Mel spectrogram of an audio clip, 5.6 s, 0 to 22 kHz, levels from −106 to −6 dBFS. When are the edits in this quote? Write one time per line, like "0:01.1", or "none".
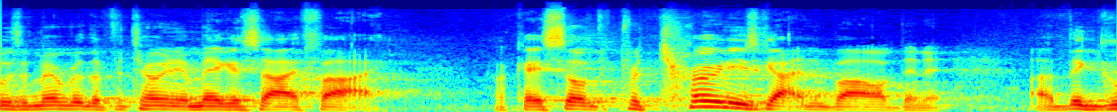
none

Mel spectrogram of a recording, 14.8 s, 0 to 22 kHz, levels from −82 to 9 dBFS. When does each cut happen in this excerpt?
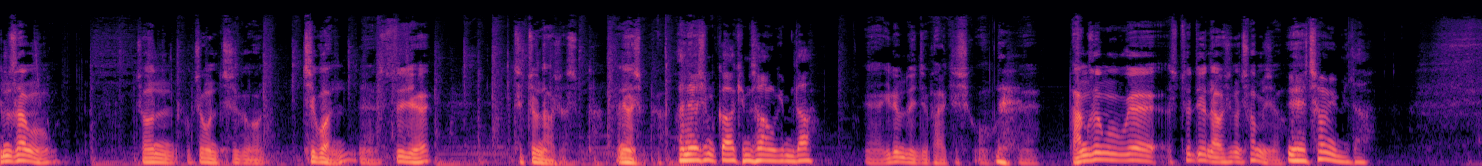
none

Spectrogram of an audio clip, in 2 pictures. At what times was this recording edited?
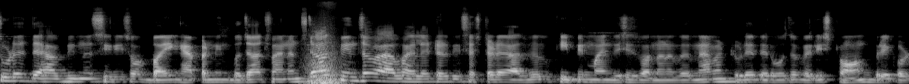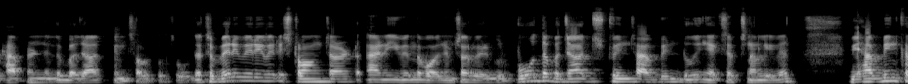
0:03.1

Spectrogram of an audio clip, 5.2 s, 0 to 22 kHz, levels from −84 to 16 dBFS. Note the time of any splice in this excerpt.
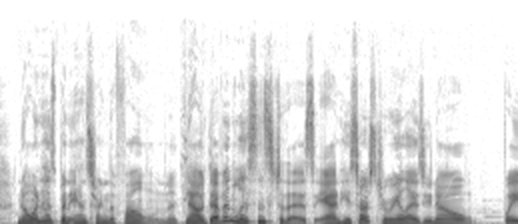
0:01.7

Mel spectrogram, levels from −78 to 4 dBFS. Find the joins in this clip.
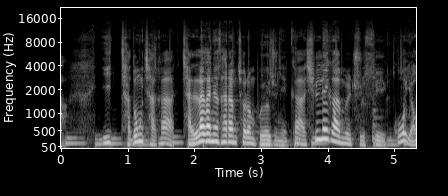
0:01.7

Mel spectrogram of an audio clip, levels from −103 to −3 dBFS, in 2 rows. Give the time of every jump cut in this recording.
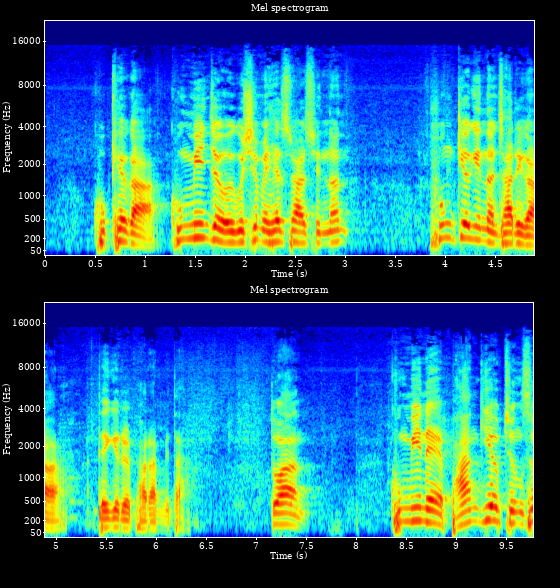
0:02.3

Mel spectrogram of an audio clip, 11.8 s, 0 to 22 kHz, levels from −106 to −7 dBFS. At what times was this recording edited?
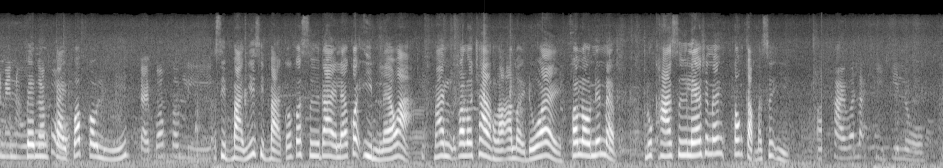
0:02.6
0:10.3

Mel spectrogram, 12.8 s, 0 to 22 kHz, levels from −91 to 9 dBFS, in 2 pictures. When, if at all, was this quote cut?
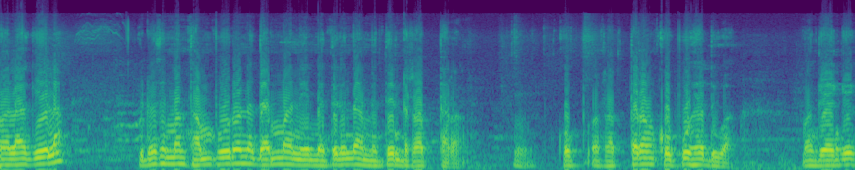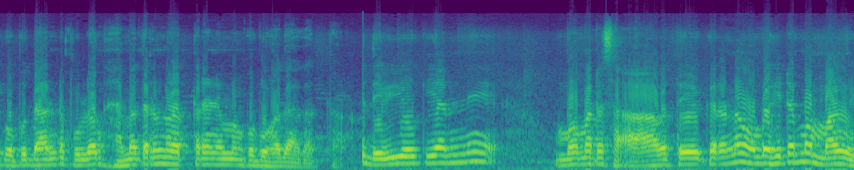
0:09.0

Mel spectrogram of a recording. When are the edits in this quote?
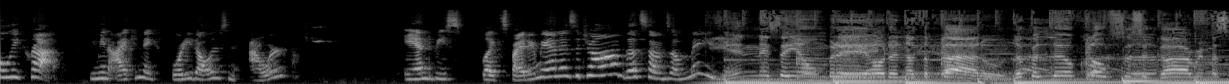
0:07.2

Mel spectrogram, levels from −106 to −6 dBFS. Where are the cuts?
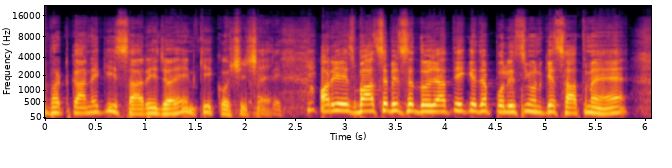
0:02.4

